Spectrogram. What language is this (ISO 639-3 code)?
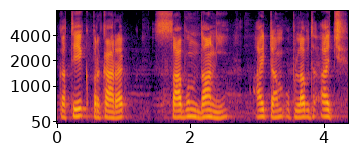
mai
